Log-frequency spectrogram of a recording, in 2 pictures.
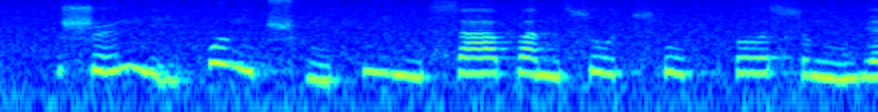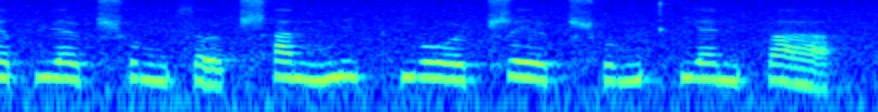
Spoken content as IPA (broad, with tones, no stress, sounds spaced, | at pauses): ʂ ɻ̩˧˥ n̪ ḭ˨˩ f ɤ˥˩ ŋ ʈ͡ʂʰ ʊ˩ ŋ p i˥˩ ŋ s ä˥ p a˥˧ n s u˥˧ t͡sʰ u˥˩ pʰ ɤ˥ s ʊ˥˧ ŋ n̪ ɥ ɛ˥˧ p ɥ ɛ˥˧ ʈ͡ʂʰ ʊ˥˩ ŋ s ɤ̰˨˩ ʈ͡ʂʰ a˥˧ n n̪ i˥˧ pʰ j o˥˧ ʊ̯ ʈ͡ʂ e˥˩ ɪ̯ ʈ͡ʂʰ ʊ˧˥ ŋ t̪ʰ j ɛ˥˧ n f ä˥˩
